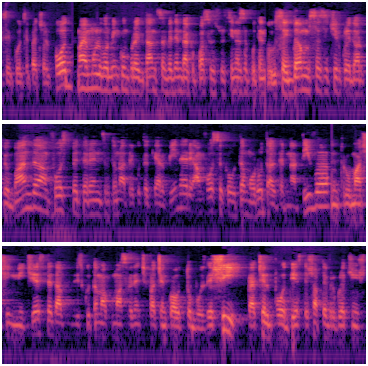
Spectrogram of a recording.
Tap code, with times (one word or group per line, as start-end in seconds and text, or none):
none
